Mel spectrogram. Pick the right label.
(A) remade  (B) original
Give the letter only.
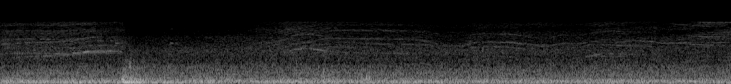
B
